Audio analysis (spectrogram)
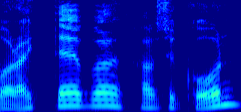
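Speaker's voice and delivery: attempted Welsh, sounds Geordie. Trying a Welsh accent on request, but landing in a Geordie accent. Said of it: "That was Geordie".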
